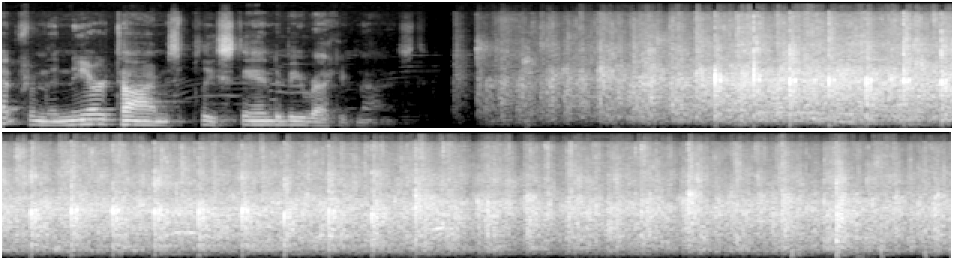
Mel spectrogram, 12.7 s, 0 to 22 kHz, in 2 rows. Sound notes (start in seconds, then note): 3.8 applause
